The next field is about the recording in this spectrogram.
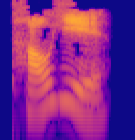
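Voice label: "陶冶", Mandarin Chinese; chinese flashcards; hsk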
